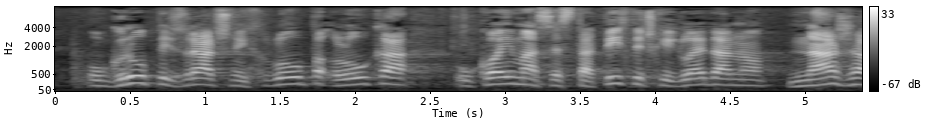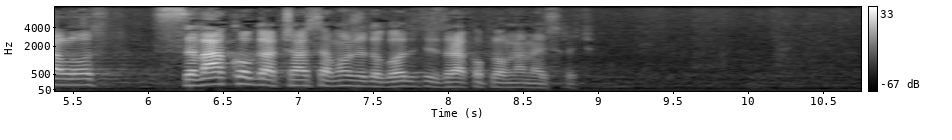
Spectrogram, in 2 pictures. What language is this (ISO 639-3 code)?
hrv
